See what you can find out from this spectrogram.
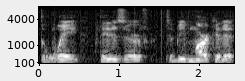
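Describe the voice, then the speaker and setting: Noticeable background noise surrounds a man with a very deep, low pitch. He talks at a moderate pace. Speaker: horse racing commentator. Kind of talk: casual opinionated commentary to camera. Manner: conversational, emphatic.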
